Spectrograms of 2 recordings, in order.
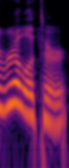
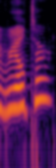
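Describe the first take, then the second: First: "realtor" as REE-la-ter, with an extra vowel; three-syllable pronunciation. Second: "realtor" in two syllables, REEL-ter, raised high; two-syllable pronunciation. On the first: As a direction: slip an "uh" between L and T in "realtor". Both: Shown as a demonstration. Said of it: "Some people say realtor".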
